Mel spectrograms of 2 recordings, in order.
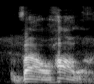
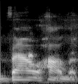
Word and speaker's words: Valhalla: Cairo, they so their heaven is considered Valhalla.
